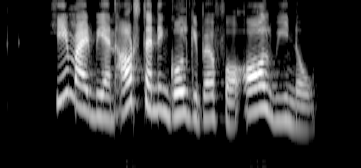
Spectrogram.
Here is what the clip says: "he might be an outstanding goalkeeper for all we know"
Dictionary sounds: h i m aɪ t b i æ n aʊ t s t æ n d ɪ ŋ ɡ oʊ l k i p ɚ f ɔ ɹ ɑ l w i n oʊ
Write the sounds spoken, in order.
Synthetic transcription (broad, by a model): h i m aɪ t b i æ n aʊ t s t æ n d ɪ ŋ ɡ oʊ l k i p ɚ f ɔ ɹ ɑ l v i n oʊ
